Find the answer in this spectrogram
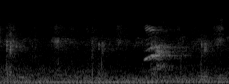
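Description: Faint distant children's voices, with one short, high, rising cry about one and a half seconds in, over a steady low hum.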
